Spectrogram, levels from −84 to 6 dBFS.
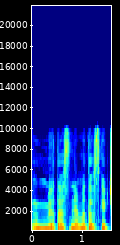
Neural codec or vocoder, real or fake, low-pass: none; real; 9.9 kHz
